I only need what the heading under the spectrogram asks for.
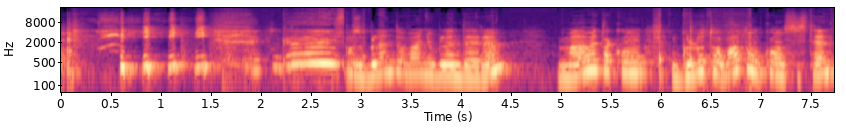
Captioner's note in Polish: śmiech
